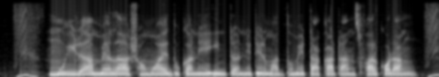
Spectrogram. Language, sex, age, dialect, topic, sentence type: Bengali, female, 18-24, Rajbangshi, banking, statement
